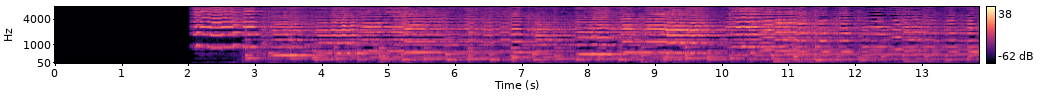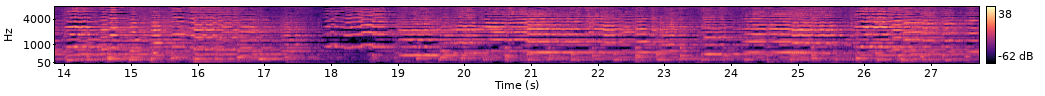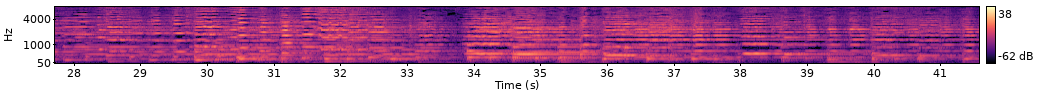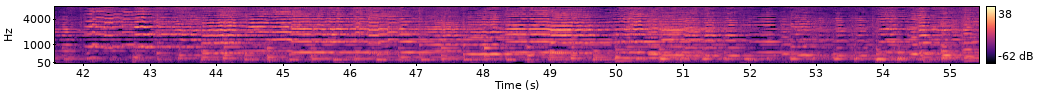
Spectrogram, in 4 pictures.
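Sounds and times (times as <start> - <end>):
string quintet playing a minuet: 2.1 - 55.4.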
